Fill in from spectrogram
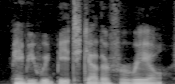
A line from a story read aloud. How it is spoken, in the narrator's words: she whispers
